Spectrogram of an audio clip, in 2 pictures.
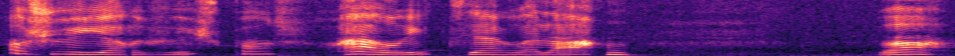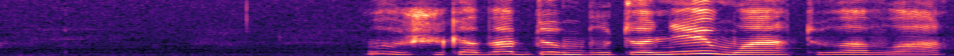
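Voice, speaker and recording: An actress voicing a lively, curious little girl on a children's TV show. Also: sits high, a little slow, pauses often. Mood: determined. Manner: eager, childlike, bragging. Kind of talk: children's TV acting.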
